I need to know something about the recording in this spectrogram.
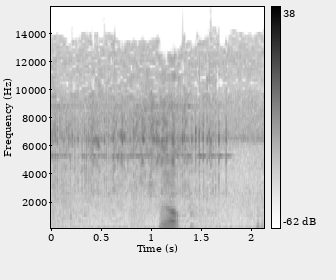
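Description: A man says a single short "yep" about a second in, over steady low background noise; no other distinct sound stands out.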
